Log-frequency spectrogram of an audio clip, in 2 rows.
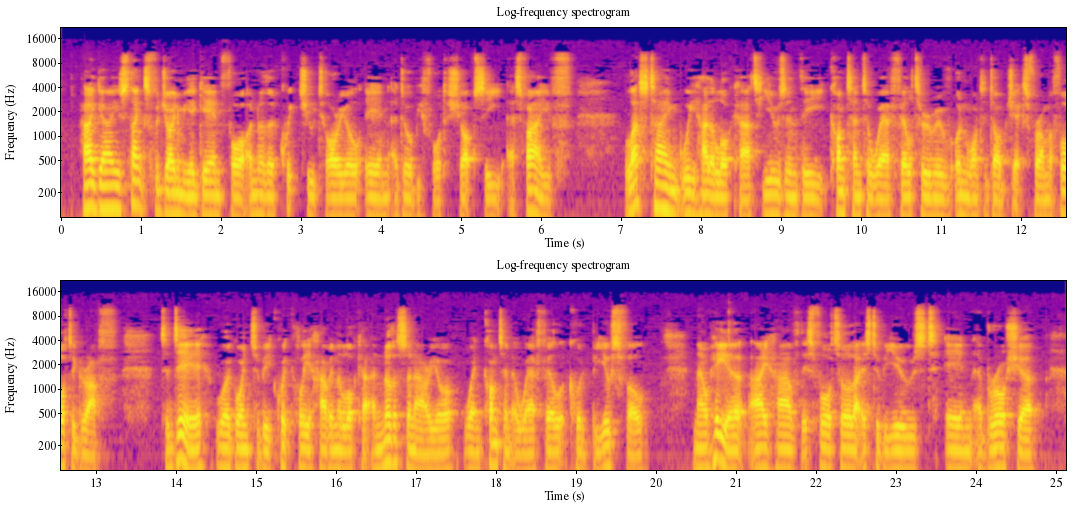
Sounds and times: Speech: 0:00.3 - 0:06.4, 0:07.0 - 0:24.9.

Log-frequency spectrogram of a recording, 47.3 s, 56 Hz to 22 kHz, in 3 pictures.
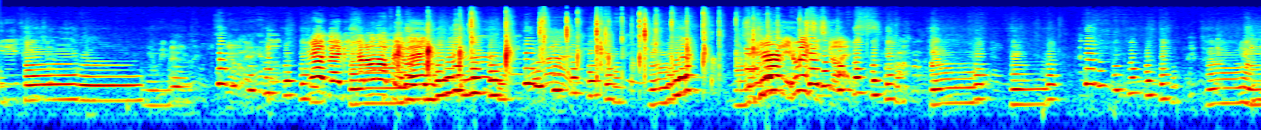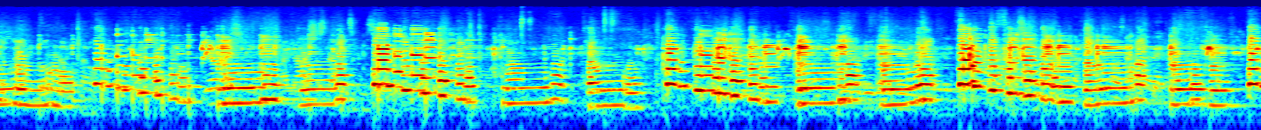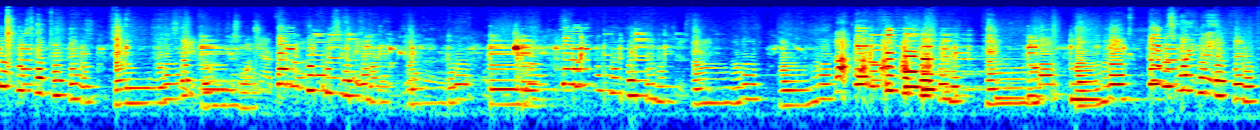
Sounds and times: Speech: 0:00.0 - 0:00.4, 0:01.8 - 0:08.3, 0:09.2 - 0:11.4, 0:18.3 - 0:20.6, 0:28.5 - 0:30.9, 0:33.6 - 0:38.4, 0:46.1 - 0:47.0
Music: 0:00.0 - 0:47.2.

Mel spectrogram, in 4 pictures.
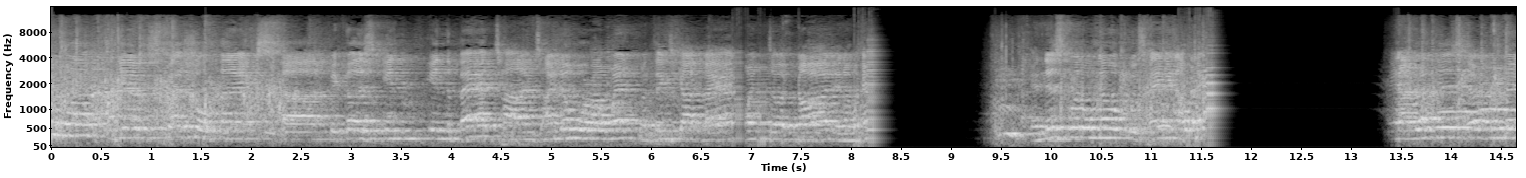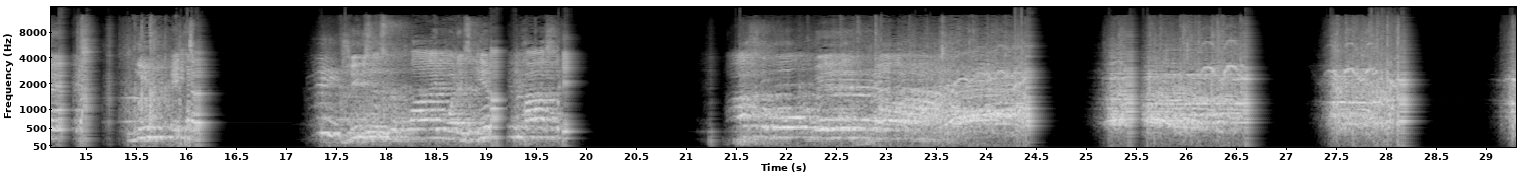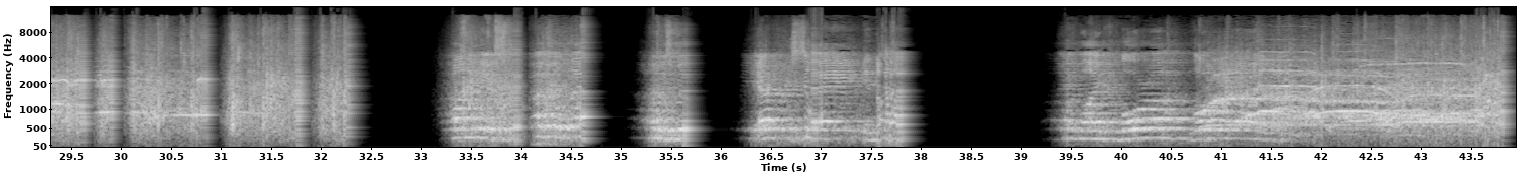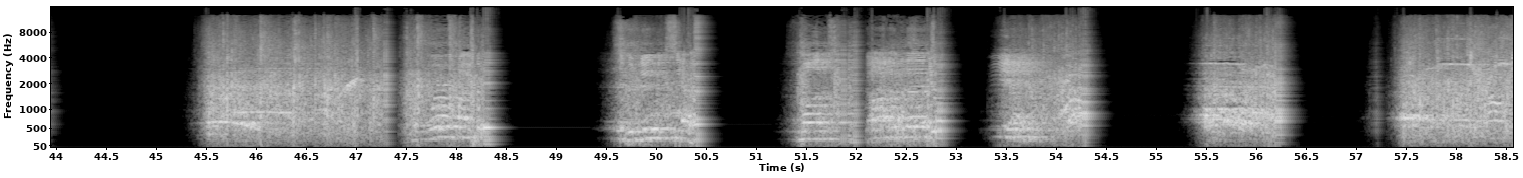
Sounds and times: Narration, monologue: 0:00.0 - 0:08.4, 0:09.4 - 0:11.7, 0:13.3 - 0:16.3, 0:17.3 - 0:20.0, 0:33.2 - 0:38.0, 0:49.6 - 0:50.6, 0:51.3 - 0:53.9.

